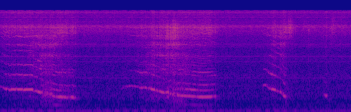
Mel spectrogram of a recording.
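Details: Tantrum of a male French Bulldog shut in his cage: long, sliding whines that drop in pitch, two drawn-out cries and then a shorter sharp whimper, over a constant low electrical hum.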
